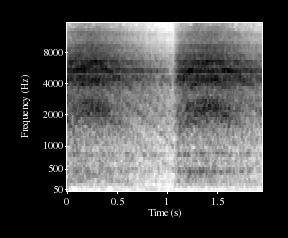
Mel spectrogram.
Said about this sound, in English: Saying a prayer for my Ninja blender.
